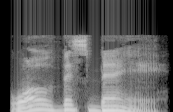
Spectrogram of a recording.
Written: Walvis Bay

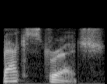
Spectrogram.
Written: backstretch

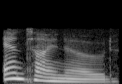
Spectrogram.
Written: antinode

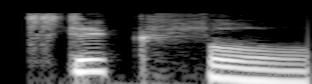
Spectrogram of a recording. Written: stickful

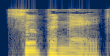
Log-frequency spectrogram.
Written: supinate

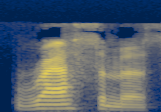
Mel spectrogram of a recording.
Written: racemous

